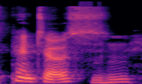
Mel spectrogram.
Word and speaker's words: Pentos: I want to know do you say pentos or pentos it's not as big a pronunciation debate as celtagar celtagar but I am curious what you all would say I think it's pintos and my reasoning is that it would have a second s if it was pentas assuming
